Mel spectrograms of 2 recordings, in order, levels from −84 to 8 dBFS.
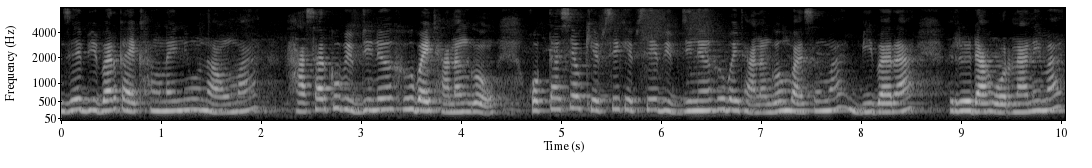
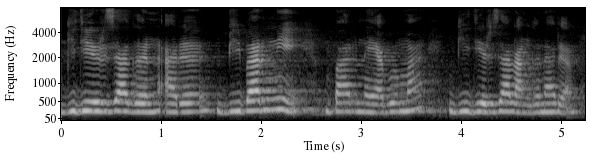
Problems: none marked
